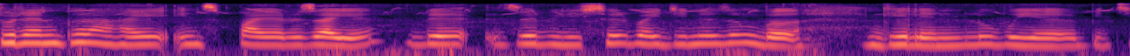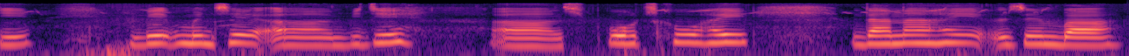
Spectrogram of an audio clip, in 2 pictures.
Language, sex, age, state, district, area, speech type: Bodo, female, 18-30, Assam, Udalguri, urban, spontaneous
